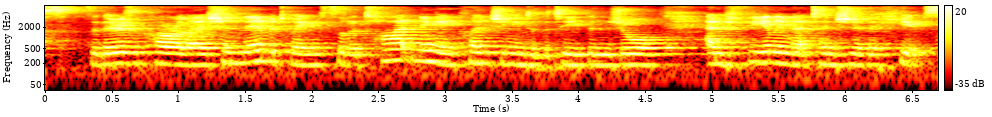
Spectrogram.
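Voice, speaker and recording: A woman leading a yoga class with calm, gentle spoken cues. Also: medium pitch. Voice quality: slightly raspy when straining. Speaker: yoga instructor. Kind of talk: guided yoga class instruction. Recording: very echoey room, mic at a distance.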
